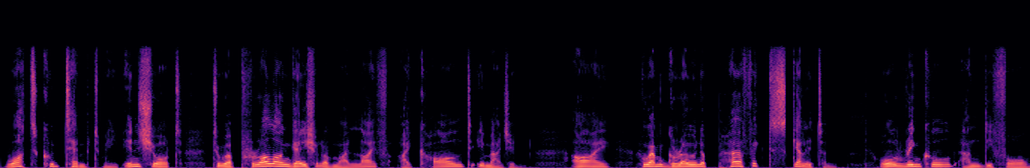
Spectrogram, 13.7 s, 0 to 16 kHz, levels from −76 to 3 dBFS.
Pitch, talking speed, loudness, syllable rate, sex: 145 Hz, 115 wpm, -19 LUFS, 3.3 syllables/s, male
